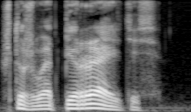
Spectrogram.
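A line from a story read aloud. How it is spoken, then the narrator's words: Angry. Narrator (Russian): сердито сказал Передонов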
